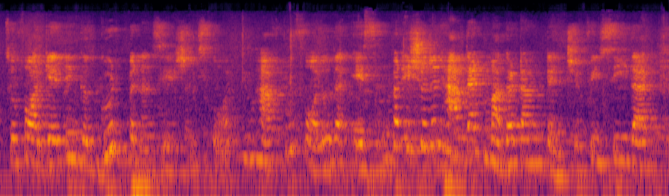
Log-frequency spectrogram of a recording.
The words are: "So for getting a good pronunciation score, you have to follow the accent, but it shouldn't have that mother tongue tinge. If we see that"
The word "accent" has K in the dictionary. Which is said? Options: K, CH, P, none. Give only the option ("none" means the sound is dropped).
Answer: none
